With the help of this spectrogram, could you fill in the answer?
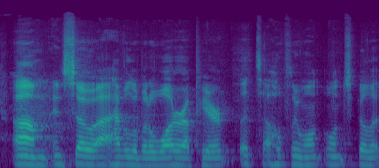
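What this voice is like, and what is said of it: Voice affected by a cold. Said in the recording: “I've had a little bit of a cold the last couple of days, and so if my voice cuts out ... I have a cold.”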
